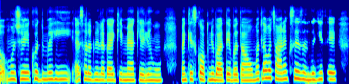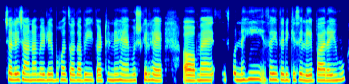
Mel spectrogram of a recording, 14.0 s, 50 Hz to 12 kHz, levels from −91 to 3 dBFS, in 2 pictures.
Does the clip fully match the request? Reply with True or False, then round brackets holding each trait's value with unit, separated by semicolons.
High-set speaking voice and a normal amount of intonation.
False (230 Hz; 2.2 semitones)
